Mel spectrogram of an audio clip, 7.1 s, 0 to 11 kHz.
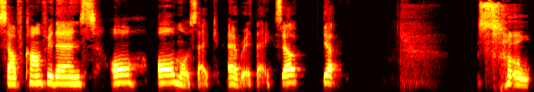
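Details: Adult woman who stutters, stuttering since about age 7 or 8, stutters in her Chinese dialect, Mandarin and English; stuttering.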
